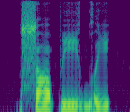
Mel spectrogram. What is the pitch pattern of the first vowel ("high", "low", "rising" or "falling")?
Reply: high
